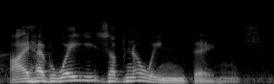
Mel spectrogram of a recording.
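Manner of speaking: slow, mock-sinister hint. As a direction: spell it out slowly like a mock villain.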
